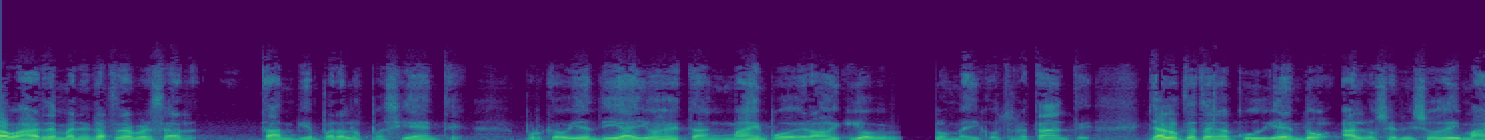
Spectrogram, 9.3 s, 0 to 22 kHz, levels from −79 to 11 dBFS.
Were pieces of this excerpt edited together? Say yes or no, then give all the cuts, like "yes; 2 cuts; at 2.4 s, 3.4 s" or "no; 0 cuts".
yes; 2 cuts; at 5.2 s, 7.4 s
